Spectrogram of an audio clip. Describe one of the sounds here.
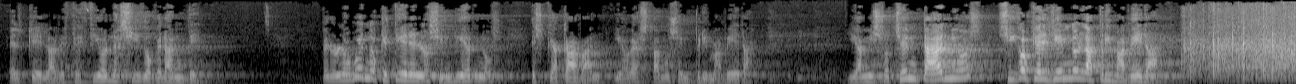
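An elderly woman speaks into a microphone over loudspeakers in a large hall.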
